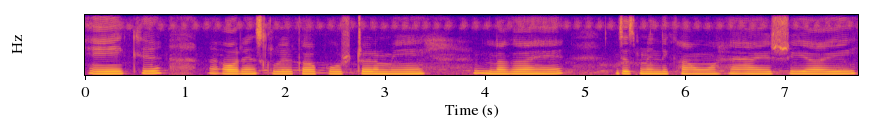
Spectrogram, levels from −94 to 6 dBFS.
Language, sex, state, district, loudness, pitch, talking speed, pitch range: Hindi, female, Bihar, Katihar, -17 LUFS, 265 Hz, 100 wpm, 260-275 Hz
